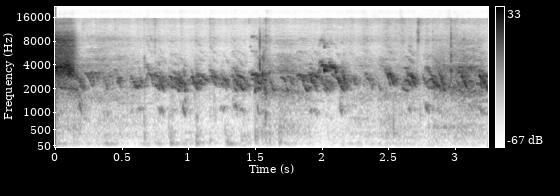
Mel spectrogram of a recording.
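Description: Chickens in a home poultry coop cluck and chirp continuously, a busy close flock with overlapping soft calls and high peeps, no talking.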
